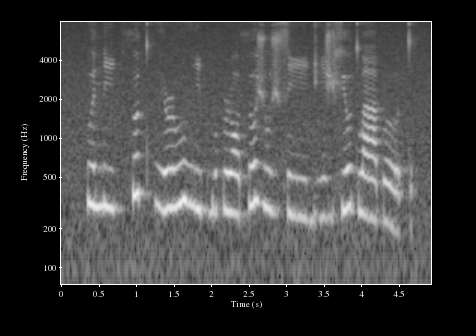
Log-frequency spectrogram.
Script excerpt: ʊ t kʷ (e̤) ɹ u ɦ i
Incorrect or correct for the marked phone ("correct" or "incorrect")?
correct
